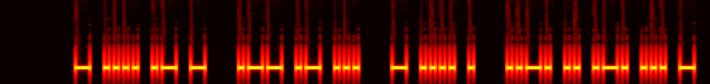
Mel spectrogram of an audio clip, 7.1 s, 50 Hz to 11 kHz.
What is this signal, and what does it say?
Morse code, heard as a keyed tone, about 25 wpm, 700 Hz. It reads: THAT WAS THE FIRST
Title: Sentences from Top 300 Words 25wpm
